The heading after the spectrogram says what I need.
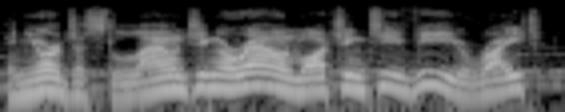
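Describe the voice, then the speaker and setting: A man voices a domineering husband in a manga dub, with music playing behind him. His pitch sits fairly high for a woman's range yet low beside one, with an animated, slightly bright quality. Angry, scornful, and quick to blame, he comes across as self-pitying and short-tempered.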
